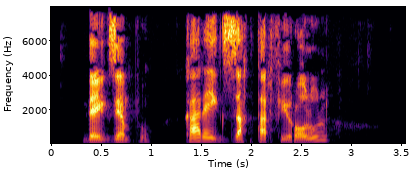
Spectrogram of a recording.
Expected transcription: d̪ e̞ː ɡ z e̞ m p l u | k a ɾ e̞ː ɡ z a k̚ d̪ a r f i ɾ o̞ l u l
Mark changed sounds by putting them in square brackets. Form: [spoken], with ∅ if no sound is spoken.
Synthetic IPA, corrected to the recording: d̪ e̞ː ɡ z e̞ m p l u | k a ɾ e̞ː ɡ z a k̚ [t̪] a r f i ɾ o̞ l u l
